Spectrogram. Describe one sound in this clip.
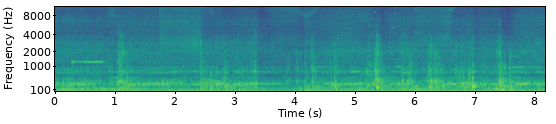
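An excavator bucket scrapes and clunks in the soil.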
